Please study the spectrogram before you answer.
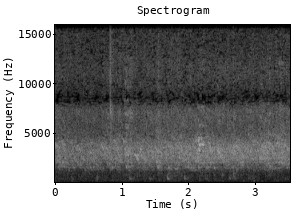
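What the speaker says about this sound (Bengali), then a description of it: "দেখেন ভুট্টা ফার্মেন্টেশন পদ্ধতিতে কীরকম খায় মুরগি" Steady clucking of farm chickens eating fermented maize, mixed into a dense, continuous background of bird calls and farm noise, with no one speaking.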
